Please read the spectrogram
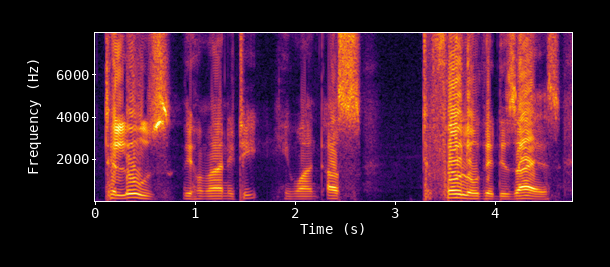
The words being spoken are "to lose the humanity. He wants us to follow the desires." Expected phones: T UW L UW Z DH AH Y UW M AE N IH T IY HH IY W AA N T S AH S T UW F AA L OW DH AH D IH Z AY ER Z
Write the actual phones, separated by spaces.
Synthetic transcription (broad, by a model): T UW L UW Z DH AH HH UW M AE N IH T IY HH IY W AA N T AH S T UW F AA L OW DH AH D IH Z AY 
